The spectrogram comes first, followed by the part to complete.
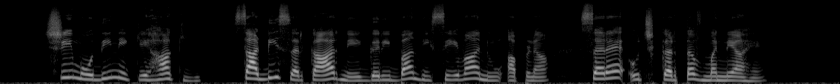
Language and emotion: Punjabi, neutral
